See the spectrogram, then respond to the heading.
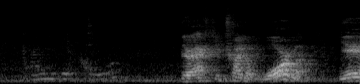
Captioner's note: child answers quietly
